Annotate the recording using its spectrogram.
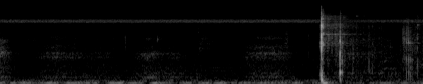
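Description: Quiet footsteps in flip-flops over leaf litter and scattered glass on a forest floor, with faint scattered ticks and one sharp click about three seconds in.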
